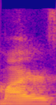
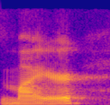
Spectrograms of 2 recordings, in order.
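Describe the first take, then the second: First: The name ends with an s sound. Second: The name ends without an s sound. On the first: The speaker calls it wrong. "it's not Myers" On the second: The speaker calls it right. "it's just Meyer"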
